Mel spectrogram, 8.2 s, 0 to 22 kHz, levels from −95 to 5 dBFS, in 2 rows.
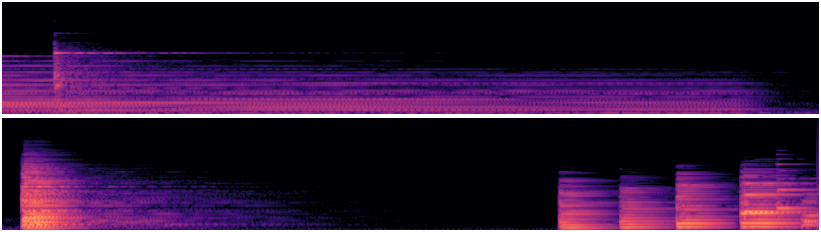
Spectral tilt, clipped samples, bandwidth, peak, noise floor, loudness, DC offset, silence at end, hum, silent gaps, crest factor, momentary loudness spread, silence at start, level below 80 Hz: -6 dB/octave; under 0.1%; 6.8 kHz; -4 dBFS; -89 dBFS; -26 LUFS; under 0.1%; 0 s; none; none; 26 dB; 27 LU; 0 s; -60 dBFS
